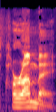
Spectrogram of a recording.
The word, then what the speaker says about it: Harambe: Karambe. – Wait, is that how you say his name? I don't even know. – It's Harambe.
